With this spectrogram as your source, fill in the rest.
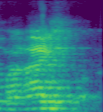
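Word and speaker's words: מעשר: Means tenth in the Hebrew, and it's pronounced ma'ashra.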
